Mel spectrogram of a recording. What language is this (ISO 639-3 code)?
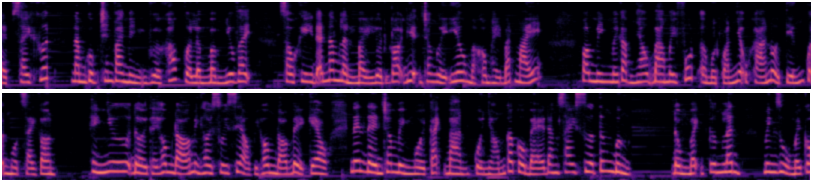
vie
